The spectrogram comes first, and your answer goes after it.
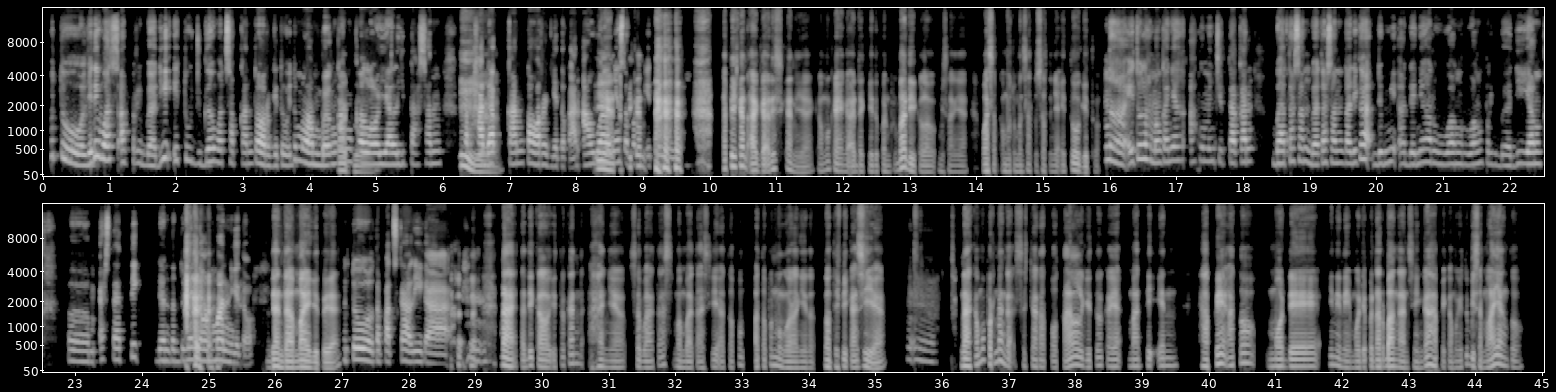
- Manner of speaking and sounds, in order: laugh; laugh; laugh
- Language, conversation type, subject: Indonesian, podcast, Strategi sederhana apa yang kamu pakai untuk mengurangi notifikasi?
- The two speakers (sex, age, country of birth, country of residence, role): female, 25-29, Indonesia, Indonesia, guest; male, 35-39, Indonesia, Indonesia, host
